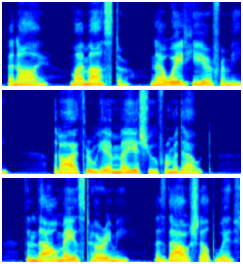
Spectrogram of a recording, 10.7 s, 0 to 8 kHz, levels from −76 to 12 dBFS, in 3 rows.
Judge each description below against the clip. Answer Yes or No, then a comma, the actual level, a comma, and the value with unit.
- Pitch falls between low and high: No, high, 215 Hz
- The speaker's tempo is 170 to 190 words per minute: No, average, 150 wpm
